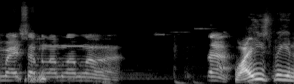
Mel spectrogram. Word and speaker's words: Shyamalan: Night Shyamalan. Stop. Why are you speaking in tongues? I'm not speaking in tongues. His name is M. Night Shyamalan. It's not that difficult to say. No, M. Night This Shyamalan.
